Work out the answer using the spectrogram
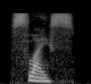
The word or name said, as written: slice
